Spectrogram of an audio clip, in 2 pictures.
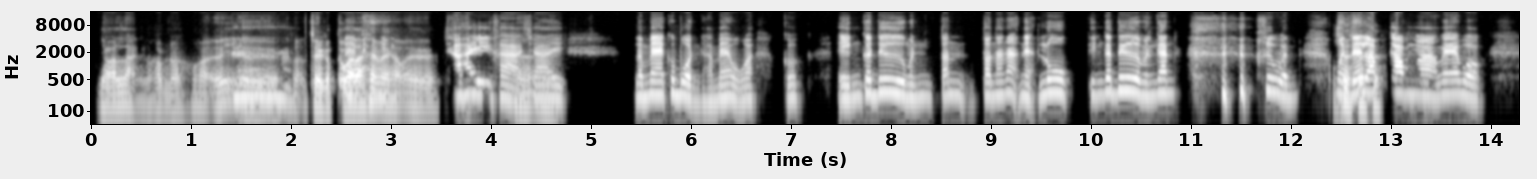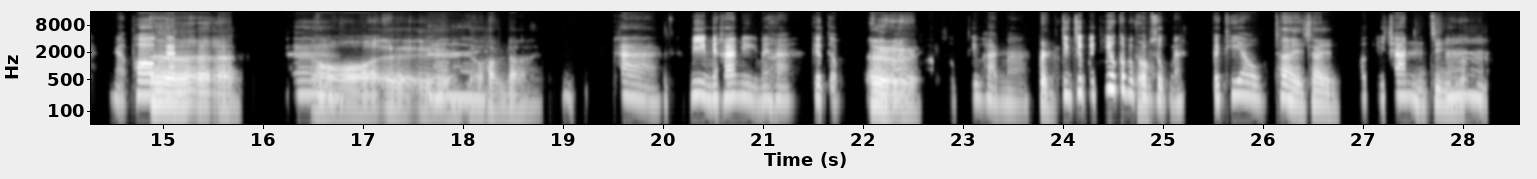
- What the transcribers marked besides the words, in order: chuckle; chuckle; in English: "Vacation"
- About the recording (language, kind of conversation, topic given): Thai, unstructured, ช่วงเวลาไหนที่ทำให้คุณรู้สึกมีความสุขที่สุด?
